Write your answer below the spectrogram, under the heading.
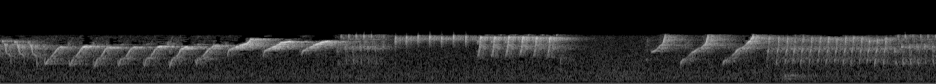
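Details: Greek Timbrado canary song: rapid runs of falling notes, buzzy sustained rolls, a short pause, then more sweeping notes and a dense trill.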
